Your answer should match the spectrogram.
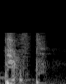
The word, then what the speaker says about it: passed: 注意在清辅音后面加 ed 读作 t， past 表示经过的意思。 OK， for example，半小时过去了， half an hour passed， half an hour passed。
